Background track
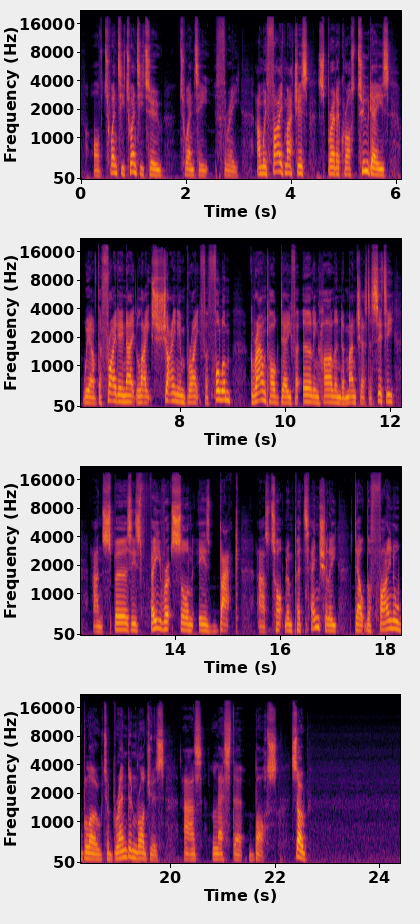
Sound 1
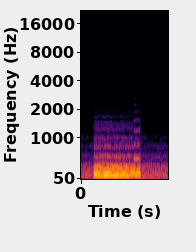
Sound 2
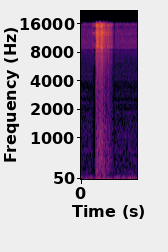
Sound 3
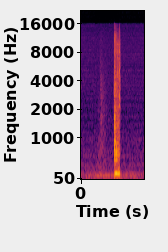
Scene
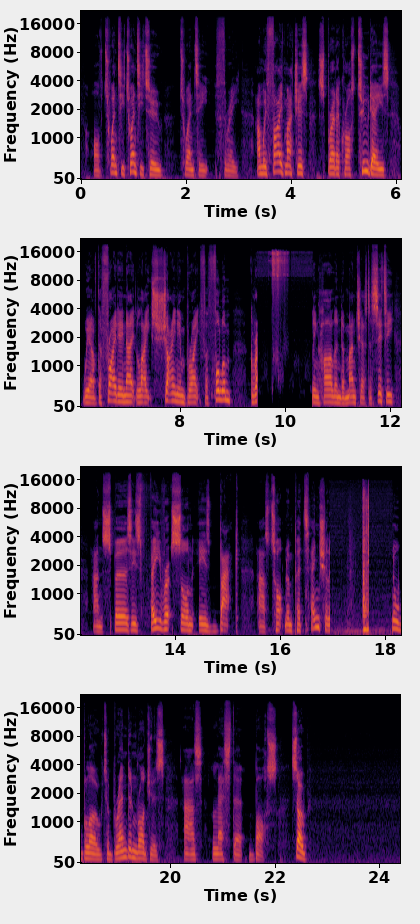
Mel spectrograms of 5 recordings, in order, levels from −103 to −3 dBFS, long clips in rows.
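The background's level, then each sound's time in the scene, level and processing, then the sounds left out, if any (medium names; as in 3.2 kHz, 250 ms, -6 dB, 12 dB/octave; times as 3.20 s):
background track -11 dB
9.46 s: replace with 2 -15.5 dB + step-sequenced high-pass 9.9 Hz 360–1600 Hz
16.95 s: replace with 3 -14 dB
not used: 1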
